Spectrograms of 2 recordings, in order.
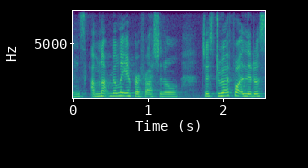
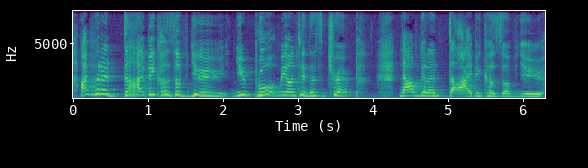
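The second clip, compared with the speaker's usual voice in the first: mock panicked sobbing, higher pitch; 4 semitones higher than usual. Retelling what the girlfriend said to him: imitating someone crying in panic. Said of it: "And she just keeps crying".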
